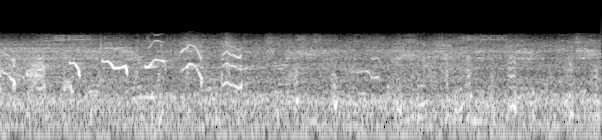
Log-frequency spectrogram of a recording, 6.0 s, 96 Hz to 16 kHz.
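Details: Litter of Vizsla puppies, the Alphabet Soup litter on Aug 1, giving rapid high yips and whines, bending squeaky notes crowded in the first half and then fading into softer scattered whimpers over constant hiss.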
